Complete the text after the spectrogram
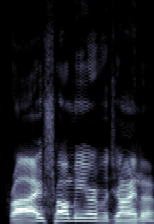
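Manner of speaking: very loud, high-pitched, belted cartoon voice. Acting out a pitched joke where Zoidberg speaks to Fry: Zoidberg voice. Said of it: "That Zoidberg voice saying that V word".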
